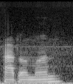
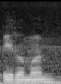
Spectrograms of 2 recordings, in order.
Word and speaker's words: Adleman: inventors Rivest Shamir and Adleman or Adelman over you pronounce it a method for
